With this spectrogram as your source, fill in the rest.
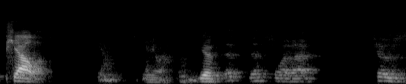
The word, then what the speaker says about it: Puyallup: I heard there's some people who kind of make the first syllable as if the U is gone and there's an apostrophe, like Puyallup. Anybody ever heard that? Like the Heward family, the famous football family from Puyallup. They say Puyallup.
